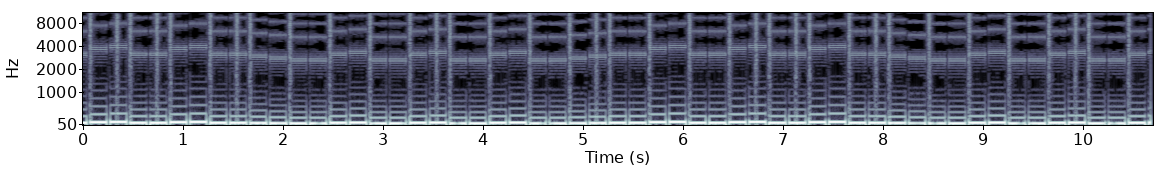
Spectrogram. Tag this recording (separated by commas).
Music, Soundtrack music, Video game music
